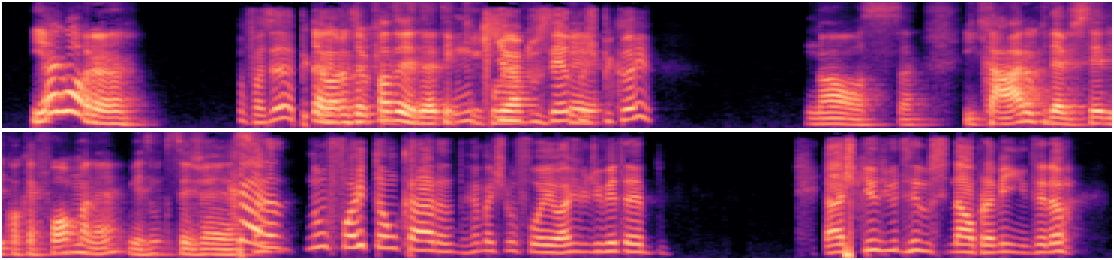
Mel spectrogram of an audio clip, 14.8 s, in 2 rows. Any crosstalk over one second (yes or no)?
yes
